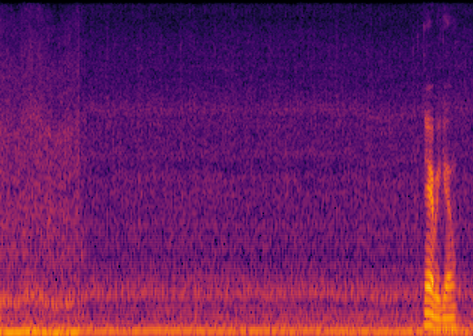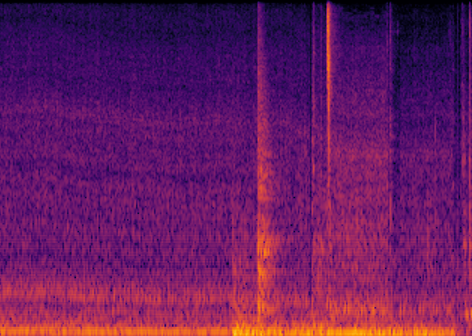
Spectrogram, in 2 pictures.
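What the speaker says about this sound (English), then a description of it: "Oh, my engine's gonna give out." A super heavy tank's engine in Sprocket labours at a low, steady rumbling drone, with a brief rising whine midway and a louder surge near the end; a voice speaks briefly.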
